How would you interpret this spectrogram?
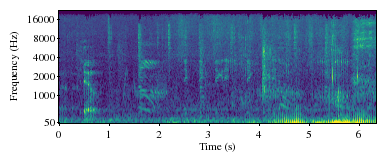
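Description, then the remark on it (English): A cat purrs right against the microphone, a low rumbling drone that swells louder toward the end, with faint voices murmuring in the background. “You know the Sphinx. That's this cat.”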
